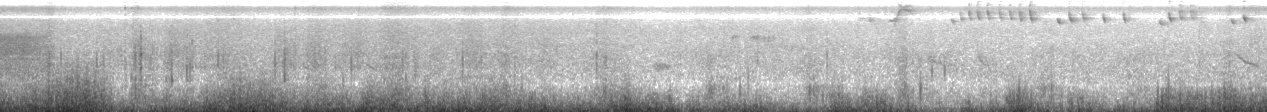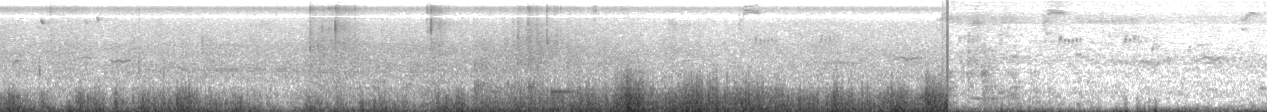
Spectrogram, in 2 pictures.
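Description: Wind noise on the microphone, a low rumble rising and falling in gusts that thins out suddenly near the end.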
